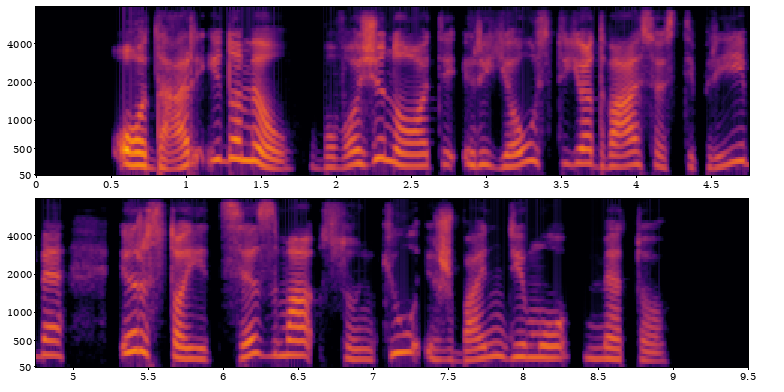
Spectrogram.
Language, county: Lithuanian, Kaunas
